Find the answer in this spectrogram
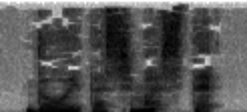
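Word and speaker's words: до итасимасте (どういたしまして): Когда произносите «до итасимасте», обратите внимание, что в первом слоге гласное «о» долгое.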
